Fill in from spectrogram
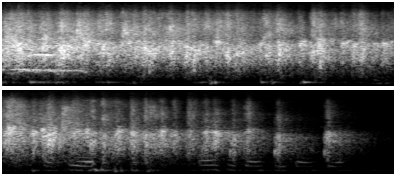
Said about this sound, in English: So let's give her a hand clap and a welcome this morning as she comes.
